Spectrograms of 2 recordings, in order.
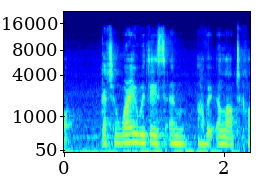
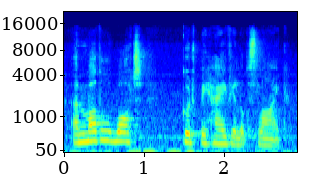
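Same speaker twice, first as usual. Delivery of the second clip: ordinary talk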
